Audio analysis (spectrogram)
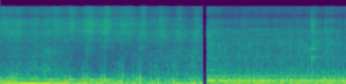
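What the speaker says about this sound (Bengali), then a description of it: "বিলম্বে একতা এক্সপ্রেস থ্রুপাস করে যাচ্ছে।" The Ekta Express, running late, passes straight through a station without stopping: a loud, steady rumble of rolling railcars and clattering wheels fills the whole stretch, with a brief dropout near the middle.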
